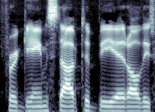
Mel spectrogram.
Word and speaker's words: GameStop: I also love on Twitter, I was seeing so many people mispronounce GameStop. No And I was like, way. one way to show that you have never played a video game in your entire life is to call it Game Shop.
